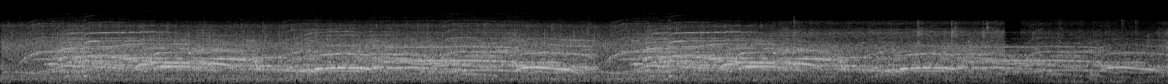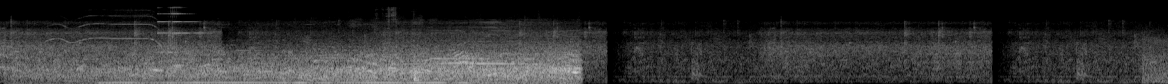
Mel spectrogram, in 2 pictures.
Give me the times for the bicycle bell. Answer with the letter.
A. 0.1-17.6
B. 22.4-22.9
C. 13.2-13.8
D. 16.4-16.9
C.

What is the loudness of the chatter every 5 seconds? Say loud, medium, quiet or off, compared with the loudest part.
loud, loud, medium, loud, off.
